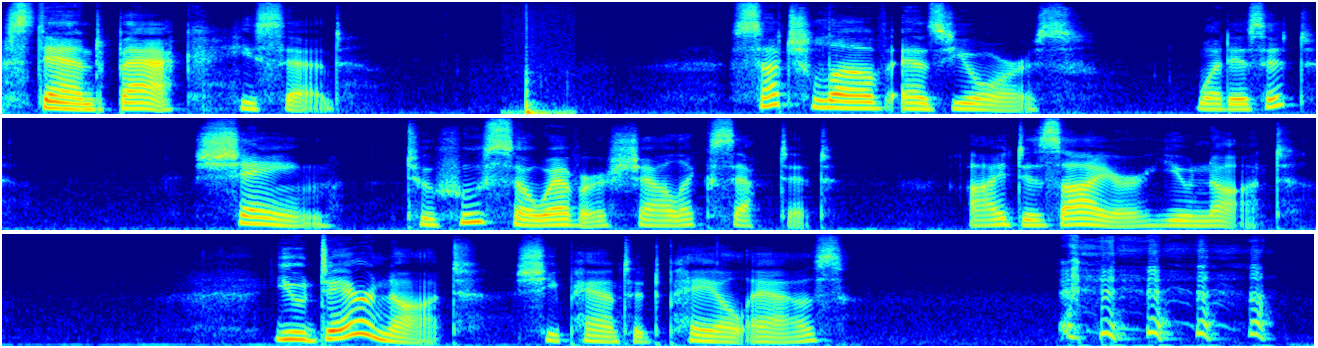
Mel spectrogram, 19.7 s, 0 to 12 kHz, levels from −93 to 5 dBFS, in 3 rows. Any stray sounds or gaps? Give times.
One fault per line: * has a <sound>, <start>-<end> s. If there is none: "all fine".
* has a tap, 2.5-2.9 s
* has a laugh, 18.4-19.5 s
